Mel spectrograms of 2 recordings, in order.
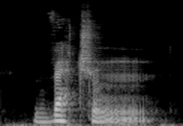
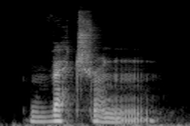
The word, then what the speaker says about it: veteran: Here, if we say it fast, the 2 schwas are dropped again, and it's just veteran, veteran.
